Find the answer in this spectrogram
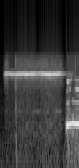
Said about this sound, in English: And here's the first whistle.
